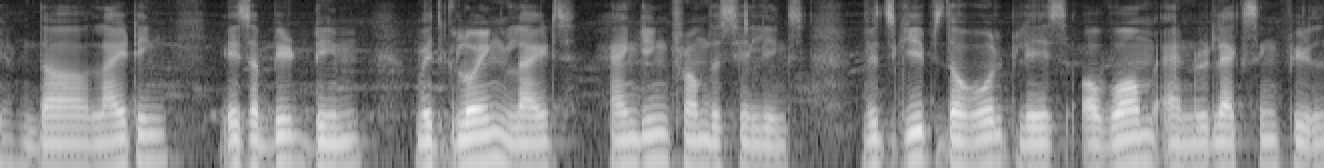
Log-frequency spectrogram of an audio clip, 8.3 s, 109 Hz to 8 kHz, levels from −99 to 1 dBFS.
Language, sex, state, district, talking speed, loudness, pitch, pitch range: English, male, Sikkim, Gangtok, 165 wpm, -19 LUFS, 110 Hz, 105-120 Hz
